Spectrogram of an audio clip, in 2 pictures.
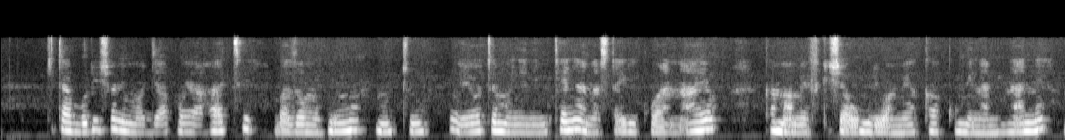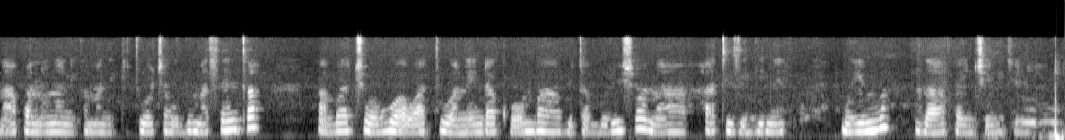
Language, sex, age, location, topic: Swahili, female, 25-35, Nakuru, government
